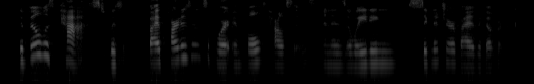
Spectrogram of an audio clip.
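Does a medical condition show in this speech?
No.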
